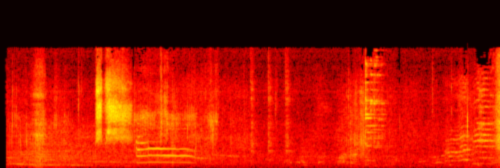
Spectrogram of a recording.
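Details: Grown kittens met by chance on a street, asking for food and then fighting over it: a drawn-out, slightly falling meow and a shorter harmonic mew, mixed with human talking nearby.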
